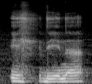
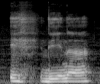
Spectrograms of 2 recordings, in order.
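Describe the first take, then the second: No difference in how they are said.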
